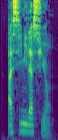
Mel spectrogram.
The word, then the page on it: assimilation: francais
